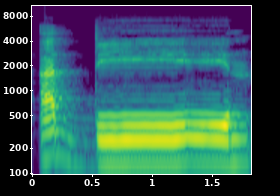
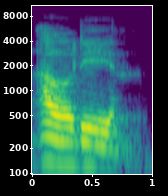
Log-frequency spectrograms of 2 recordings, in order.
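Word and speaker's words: الدين: umit di Gin jadi kita bacanya ad-din bukan al-din kemudian disentuh yang ketiga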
